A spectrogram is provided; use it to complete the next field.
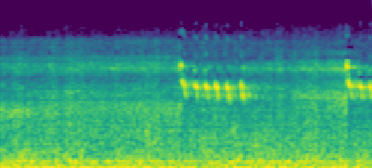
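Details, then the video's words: Grey-headed kingfisher, a migratory summer visitor, gives its shrill call: a high note, then a quick even run of about six sharp chips, starting again at the end, over a steady engine rumble. "the grey-headed kingfisher is really pretty, and its call goes something like this. It's"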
